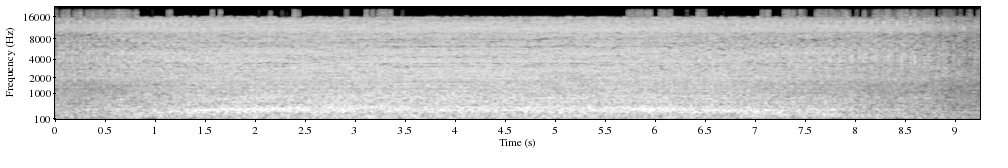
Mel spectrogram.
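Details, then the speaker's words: 1995 BMW E34 520i, 2.0 M50 petrol engine running on gas (LPG), steady idle with a light, even tick about three per second; knock near the VANOS appeared after replacing timing chains, tensioners and guides. Cause suspected, not confirmed. "так заводится с полоборота работать нормально тяга нормально только вот этот стук всегда слышу"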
